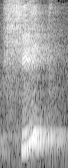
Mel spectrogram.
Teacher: у позиції перед буквою і вимовляється звук х пом'якшено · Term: М'який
